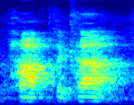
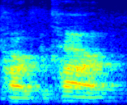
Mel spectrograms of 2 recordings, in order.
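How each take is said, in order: First: It is said in a Boston accent. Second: It is said in a standard American accent.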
